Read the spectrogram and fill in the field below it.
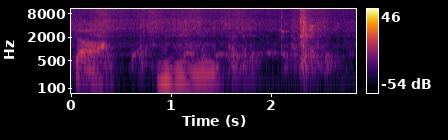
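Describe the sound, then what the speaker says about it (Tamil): Pongal is stirred in ghee in a pan, giving a soft sizzle and scraping close up, while a voice talks over the cooking sounds. "நல்லா அந்த நெய்யில் வந்து கிண்டி விட்டுருவேன்"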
